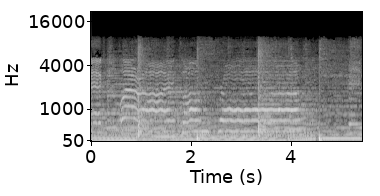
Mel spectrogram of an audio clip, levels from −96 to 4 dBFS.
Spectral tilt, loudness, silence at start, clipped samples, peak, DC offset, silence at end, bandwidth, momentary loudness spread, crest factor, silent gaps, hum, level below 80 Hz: -6 dB/octave; -17 LUFS; 0 s; under 0.1%; -2 dBFS; under 0.1%; 0 s; 9.8 kHz; 5 LU; 14 dB; none; none; -24 dBFS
